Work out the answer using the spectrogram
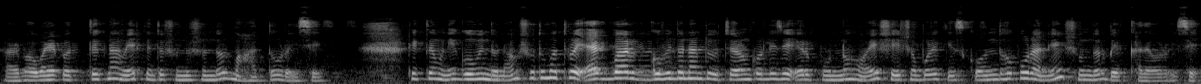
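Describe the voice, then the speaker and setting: A woman's voice: on the high side, fast, a little mellow. A woman giving an earnest devotional talk, explaining to her viewers and addressing them directly. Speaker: devotional speaker.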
